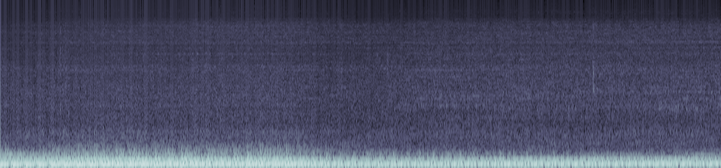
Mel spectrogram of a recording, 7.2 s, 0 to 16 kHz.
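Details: LS1-swapped GU Nissan Patrol at cold start after a rear main seal repair and header exhaust leak fix: a deep, steady V8 idle with an even low burble, no ticks, knocks or exhaust puffing.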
